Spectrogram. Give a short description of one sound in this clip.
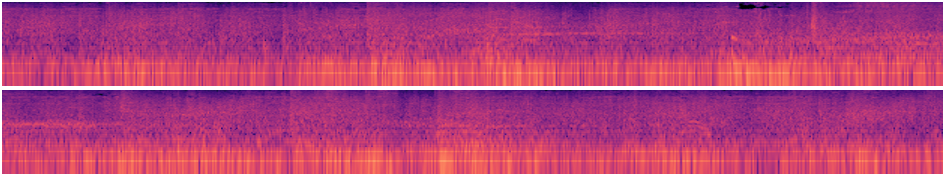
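Game characters' weapons clash and strike.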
